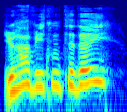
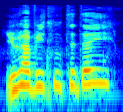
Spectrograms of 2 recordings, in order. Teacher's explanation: You can hear my intonation is being raised.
